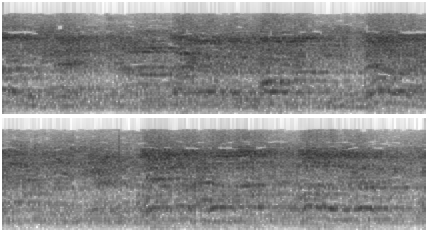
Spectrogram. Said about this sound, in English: The crowd here seems to be breaking up, somewhat roughly herded by the soldiers, and we can hear them.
